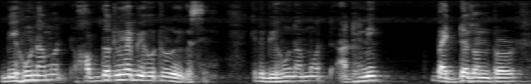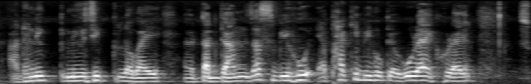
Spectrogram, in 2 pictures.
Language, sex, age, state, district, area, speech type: Assamese, male, 60+, Assam, Nagaon, rural, spontaneous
